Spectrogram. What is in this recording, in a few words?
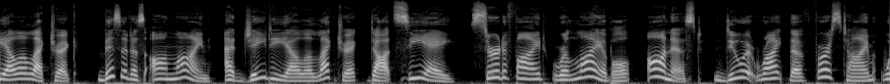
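English US IVR On Hold Voicemail Greetings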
